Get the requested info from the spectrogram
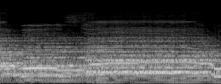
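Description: A group of children singing a song together, holding long notes with a few changes of pitch.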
